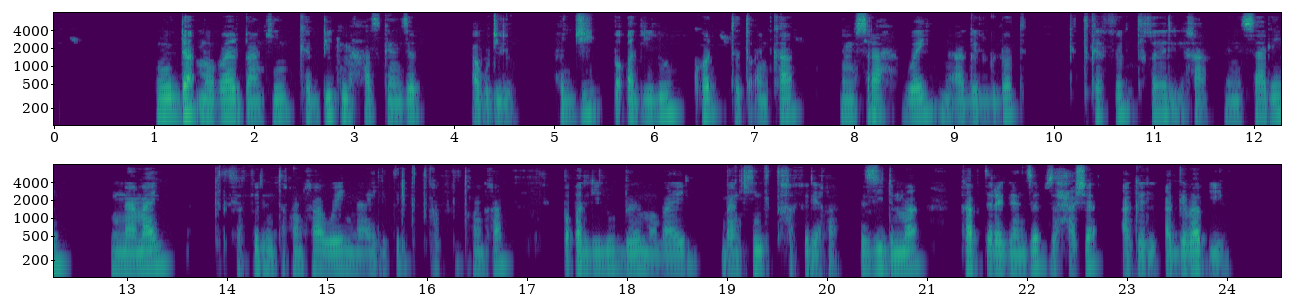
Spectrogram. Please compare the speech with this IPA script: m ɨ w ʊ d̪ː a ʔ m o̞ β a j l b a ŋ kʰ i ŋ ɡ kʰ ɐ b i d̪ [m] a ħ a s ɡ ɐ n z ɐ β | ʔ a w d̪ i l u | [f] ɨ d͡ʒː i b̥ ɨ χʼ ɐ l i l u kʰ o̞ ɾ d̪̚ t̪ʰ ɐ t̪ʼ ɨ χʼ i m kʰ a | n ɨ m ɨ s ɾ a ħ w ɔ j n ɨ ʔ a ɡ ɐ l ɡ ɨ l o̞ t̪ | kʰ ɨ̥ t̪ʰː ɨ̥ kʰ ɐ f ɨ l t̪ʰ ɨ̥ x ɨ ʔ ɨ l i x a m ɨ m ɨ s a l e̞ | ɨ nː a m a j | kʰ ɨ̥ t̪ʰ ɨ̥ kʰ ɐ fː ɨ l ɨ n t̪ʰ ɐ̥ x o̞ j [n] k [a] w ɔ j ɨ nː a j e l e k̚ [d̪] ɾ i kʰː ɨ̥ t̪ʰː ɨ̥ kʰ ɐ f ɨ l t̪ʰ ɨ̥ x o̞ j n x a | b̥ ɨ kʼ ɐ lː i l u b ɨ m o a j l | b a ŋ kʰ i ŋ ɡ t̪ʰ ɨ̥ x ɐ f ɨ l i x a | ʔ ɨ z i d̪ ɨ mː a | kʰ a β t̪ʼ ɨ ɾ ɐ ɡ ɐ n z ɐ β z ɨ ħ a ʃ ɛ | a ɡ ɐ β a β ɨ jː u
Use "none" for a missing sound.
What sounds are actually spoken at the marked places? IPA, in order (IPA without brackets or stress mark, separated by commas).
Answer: m, ħ, n, a, t̪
